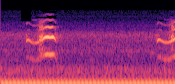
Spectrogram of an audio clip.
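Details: Two short, bright, slightly rising calls from tawny owls outside an owl box, about one and a half seconds apart, the second cut off at the end, over a low steady hum.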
